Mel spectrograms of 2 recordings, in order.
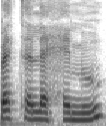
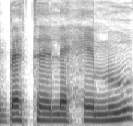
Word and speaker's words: Betelehemu: So we've got Betelehemu. Obviously, we say in English a Bethlehem, but we're going to say Betelehemu.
